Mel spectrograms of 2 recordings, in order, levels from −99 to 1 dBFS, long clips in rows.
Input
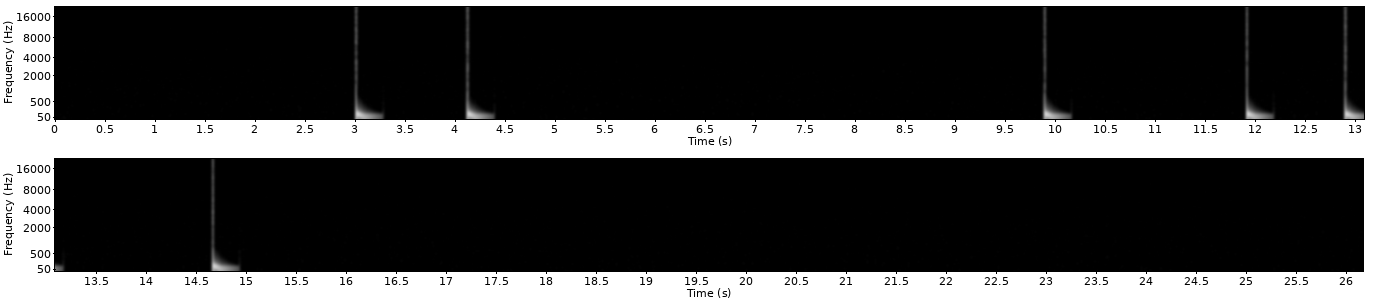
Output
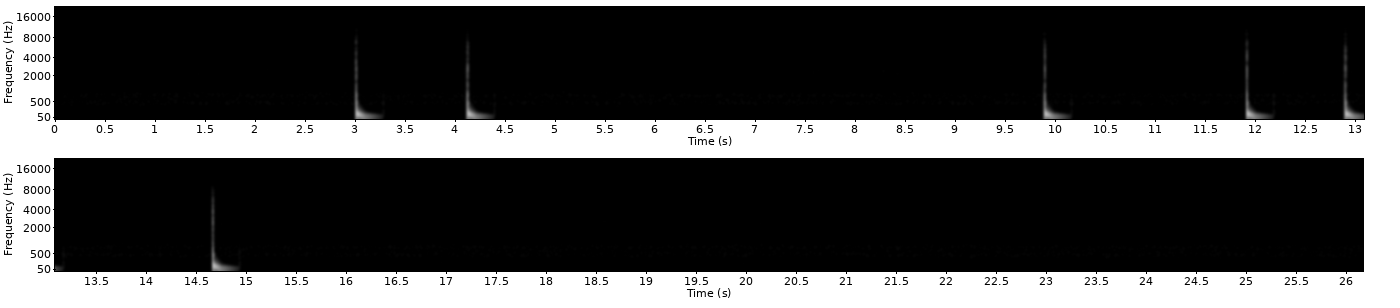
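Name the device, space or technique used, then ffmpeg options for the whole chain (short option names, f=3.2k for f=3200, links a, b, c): kitchen radio: -af "highpass=210,equalizer=f=290:t=q:w=4:g=-9,equalizer=f=460:t=q:w=4:g=5,equalizer=f=780:t=q:w=4:g=5,equalizer=f=1.1k:t=q:w=4:g=-7,equalizer=f=1.6k:t=q:w=4:g=-9,equalizer=f=3.3k:t=q:w=4:g=-10,lowpass=f=3.6k:w=0.5412,lowpass=f=3.6k:w=1.3066"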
